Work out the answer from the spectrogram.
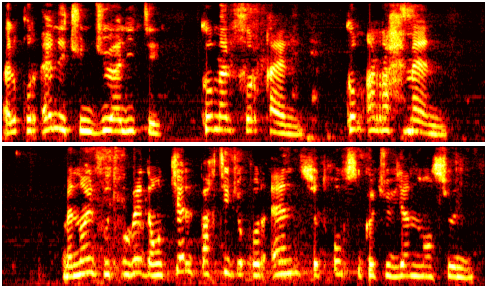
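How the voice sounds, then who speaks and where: A woman's voice: fairly high pitch, moderate pace, slight background noise, rough recording. A woman lecturing insistently in a heated religious debate on a live stream, repeating her key points. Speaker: guest speaker in a live debate.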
